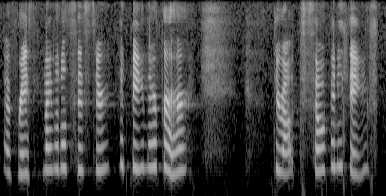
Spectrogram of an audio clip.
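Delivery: holding it together through rising emotion; fighting back tears. Real, not acted. Sister thanking the wedding crowd, voice tight with tears. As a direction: voice straining high as tears come. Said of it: "I'm gonna try really hard not to cry right now".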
